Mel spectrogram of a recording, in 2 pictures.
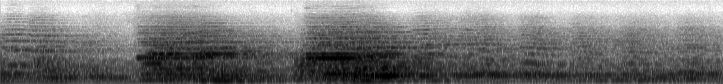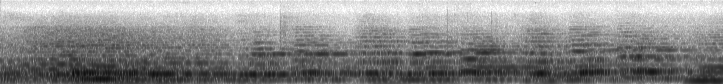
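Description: A small orchestra of strings with winds playing classical music: two loud full chords about one and a half and three seconds in, then a softer, moving passage.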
